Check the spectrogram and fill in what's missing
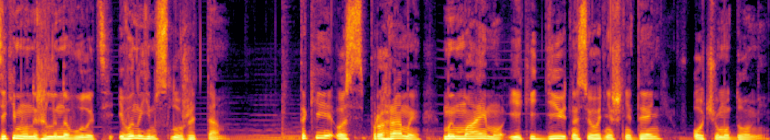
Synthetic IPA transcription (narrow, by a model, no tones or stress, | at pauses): zʲjɐkʲɪmɪʋɔnɪʒɪlˠɪnɐʋulˠɪt͡sʲiiʋɔnɪjimslˠuʒɐt̚ʲt̪ɑ̰m | t̪ɐkʲiɔsʲpɾɔɦɾɑmɪmɪmɑjemɔʔijɐkʲidʲijʊtʲnɐsʲɔɦɔdʲnʲiʃnʲijd̪ɛnʲʋɔt͡ʃɔmʊd̪ɔmʲḭ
